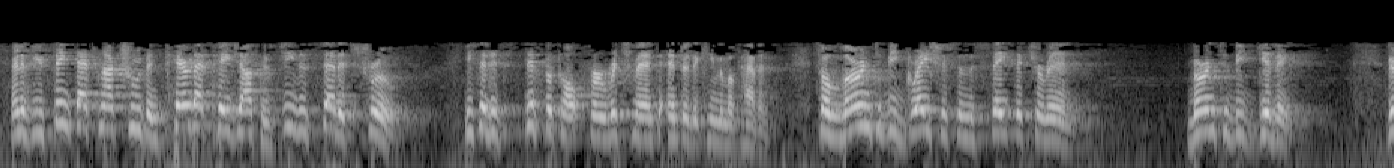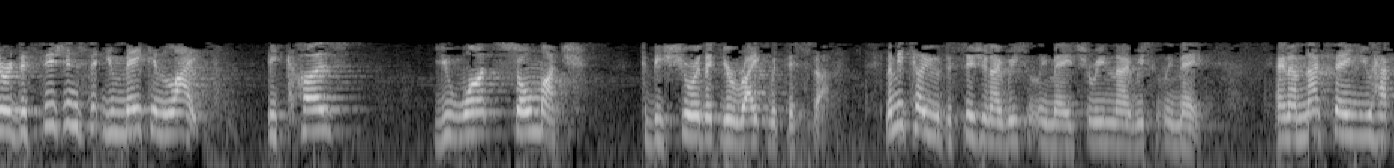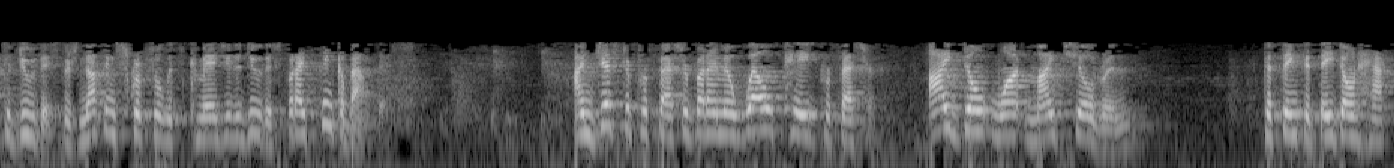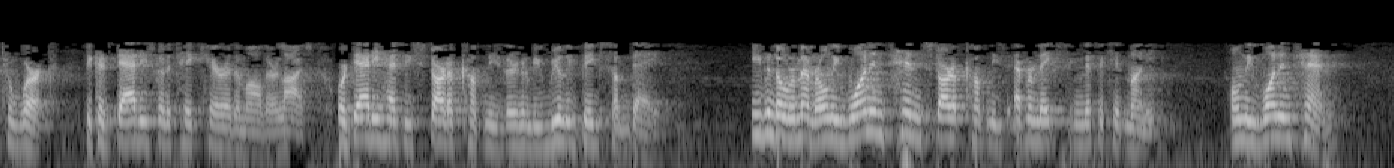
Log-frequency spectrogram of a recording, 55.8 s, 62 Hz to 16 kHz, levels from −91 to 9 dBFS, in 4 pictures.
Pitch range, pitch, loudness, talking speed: 150-205 Hz, 180 Hz, -20 LUFS, 180 wpm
